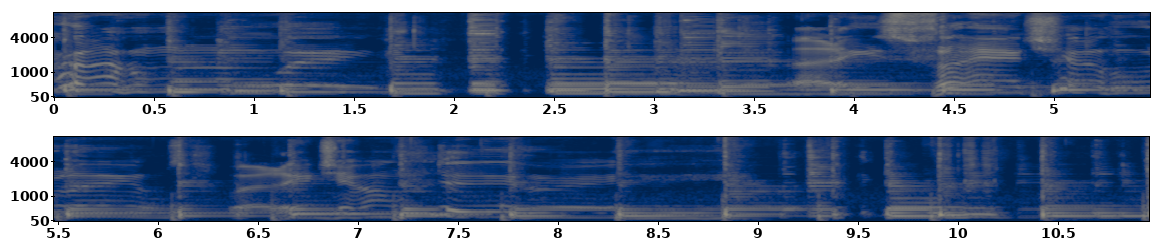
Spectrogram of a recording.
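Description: A song played on a plucked string instrument, notes picked in a steady rhythm throughout.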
